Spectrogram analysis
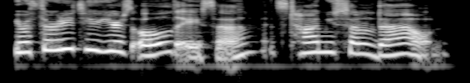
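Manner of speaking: mother pressing her son to settle down; nagging mother. A narrator's reading. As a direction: lecture him like a meddling mother. Mother nags son to marry.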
